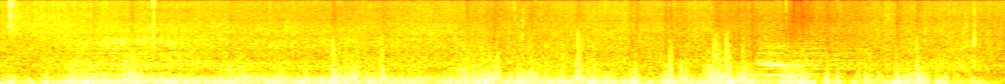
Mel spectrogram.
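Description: Thunderstorm wind gusting across the microphone: a loud, steady rushing rumble. A low steady hum runs through it for a few seconds in the first half, and the noise eases off near the end.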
